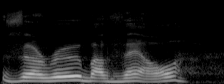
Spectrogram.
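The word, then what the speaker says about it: Zerubbabel: Joshua the high priest so zorobabel pronounced zerubabel with a it's a soft B uh means born at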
